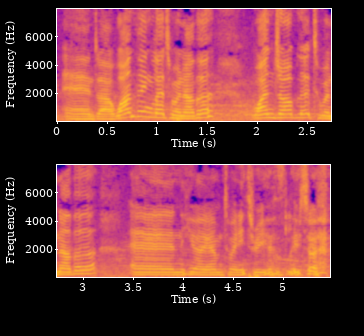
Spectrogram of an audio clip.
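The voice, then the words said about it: Singaporean accent. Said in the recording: “you still sound completely Singaporean ... Very Singaporean”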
